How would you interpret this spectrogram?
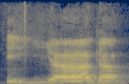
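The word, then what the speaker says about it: إياك: Iyaka hamzah maksurah i ilal asfal iya alya syadid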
